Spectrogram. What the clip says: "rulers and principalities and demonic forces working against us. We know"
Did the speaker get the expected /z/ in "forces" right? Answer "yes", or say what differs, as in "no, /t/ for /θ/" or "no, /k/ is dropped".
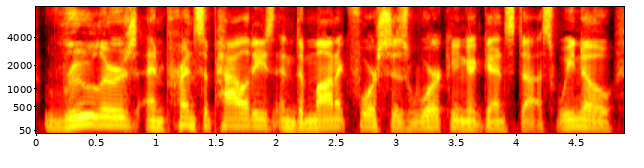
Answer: yes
